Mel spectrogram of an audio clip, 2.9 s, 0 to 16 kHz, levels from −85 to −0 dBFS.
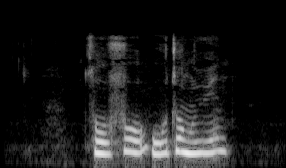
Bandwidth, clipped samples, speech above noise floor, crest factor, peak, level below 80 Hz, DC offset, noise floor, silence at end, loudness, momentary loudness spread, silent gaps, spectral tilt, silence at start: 8 kHz; under 0.1%; 53 dB; 14 dB; -6 dBFS; -60 dBFS; under 0.1%; -70 dBFS; 0.6 s; -18 LUFS; 8 LU; none; -7 dB/octave; 0.9 s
